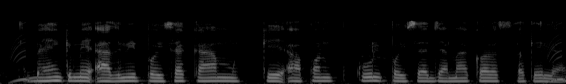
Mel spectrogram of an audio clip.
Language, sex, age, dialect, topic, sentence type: Bhojpuri, male, 18-24, Southern / Standard, banking, statement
